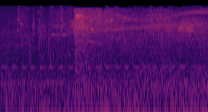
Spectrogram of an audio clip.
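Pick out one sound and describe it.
A laser beam hums as it fires.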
